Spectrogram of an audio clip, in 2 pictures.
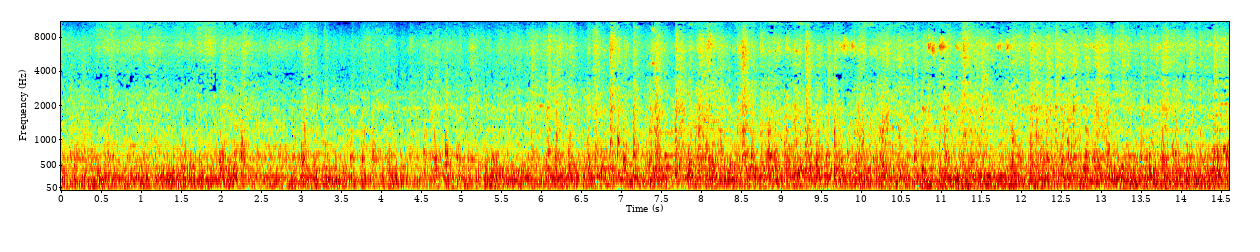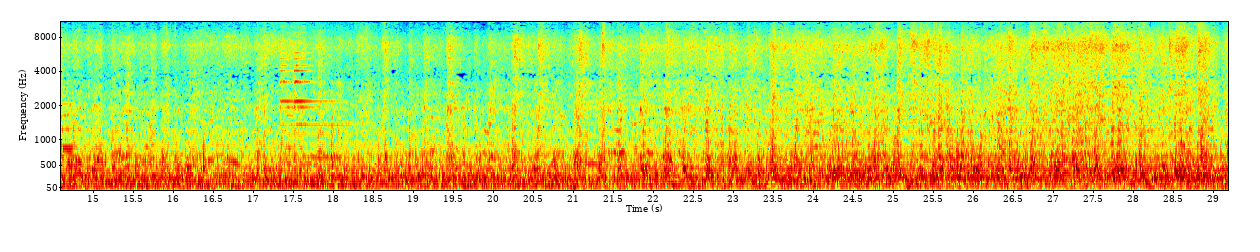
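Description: Passenger train carriage running at speed, wheels clattering rhythmically over rail joints under a steady rumble of running noise, heard from an open carriage doorway. Near the two-thirds mark a short high tone sounds briefly.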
